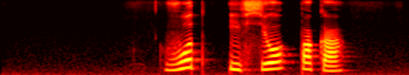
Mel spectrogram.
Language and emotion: Russian, neutral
